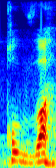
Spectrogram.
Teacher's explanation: گول تا کو ہا میں بھی بدلیں گے، ساکن تو ہوگا ہی لیکن اس کو ہا میں بھی بدلیں گے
